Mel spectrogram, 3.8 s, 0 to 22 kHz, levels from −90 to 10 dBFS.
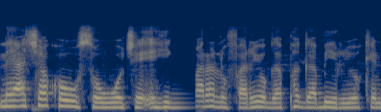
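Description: Speech clip with a long network dropout from 1.73 to 1.97 s. Roughly 0.22 s of audio never arrives, most likely because packets were lost in transit, and the receiver papers over the hole by stretching the last received sound into a smeared buzz that fades without reaching silence. The speech then resumes with that stretch missing. On a spectrogram the concealed section shows smooth, repetitive, fading bands instead of normal speech structure. The waveform fades and loses its natural variation. The call codec's upper limit near 8 kHz is visible across the whole clip.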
